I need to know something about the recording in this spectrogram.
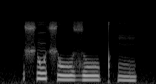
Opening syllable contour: high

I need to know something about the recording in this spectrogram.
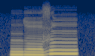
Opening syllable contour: low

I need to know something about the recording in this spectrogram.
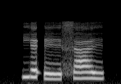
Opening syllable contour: falling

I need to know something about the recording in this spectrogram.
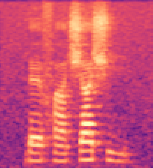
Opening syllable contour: low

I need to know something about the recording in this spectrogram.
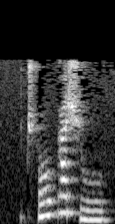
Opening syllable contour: rising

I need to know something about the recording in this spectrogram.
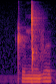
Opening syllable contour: low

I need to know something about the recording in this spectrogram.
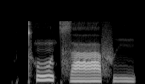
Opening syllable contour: high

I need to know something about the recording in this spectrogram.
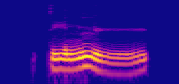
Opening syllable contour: rising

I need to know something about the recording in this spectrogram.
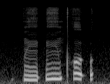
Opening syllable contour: low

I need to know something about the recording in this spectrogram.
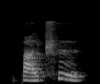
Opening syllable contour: rising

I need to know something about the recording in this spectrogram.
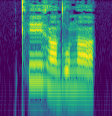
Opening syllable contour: high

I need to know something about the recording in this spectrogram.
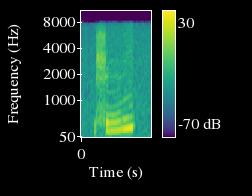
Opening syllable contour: rising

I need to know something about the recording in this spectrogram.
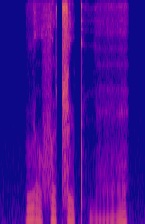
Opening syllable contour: falling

